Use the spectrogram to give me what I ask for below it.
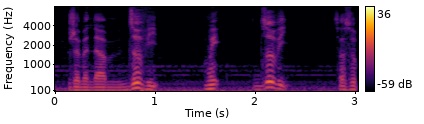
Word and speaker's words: Szovi: de tourmente bonjour j'ai madame de vide mes djovi ça se prononce dieu comme l'on prononce zoo qaïda mais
